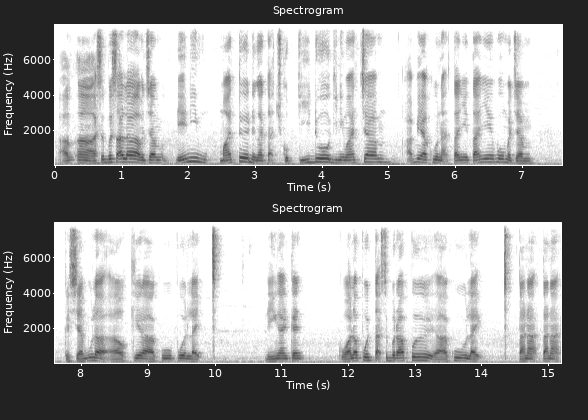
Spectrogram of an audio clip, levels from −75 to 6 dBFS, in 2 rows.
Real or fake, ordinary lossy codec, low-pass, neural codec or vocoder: real; none; none; none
